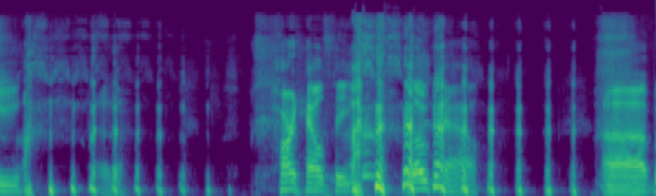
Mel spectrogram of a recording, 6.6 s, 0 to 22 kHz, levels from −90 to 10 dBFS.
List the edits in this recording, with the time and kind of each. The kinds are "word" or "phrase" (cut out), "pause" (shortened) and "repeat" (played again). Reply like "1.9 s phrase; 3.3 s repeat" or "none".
none

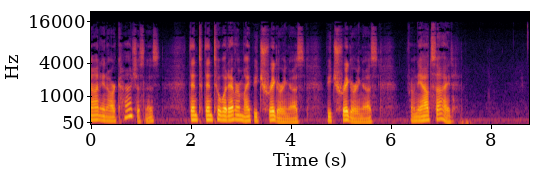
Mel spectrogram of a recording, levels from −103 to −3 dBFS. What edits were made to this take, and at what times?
2.2 s repeat; 4.7 s repeat

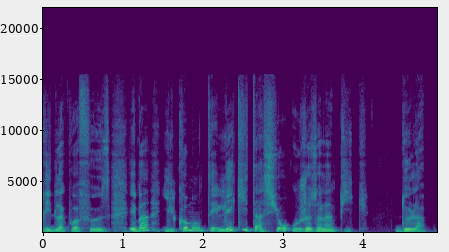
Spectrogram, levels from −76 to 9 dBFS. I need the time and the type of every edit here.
none

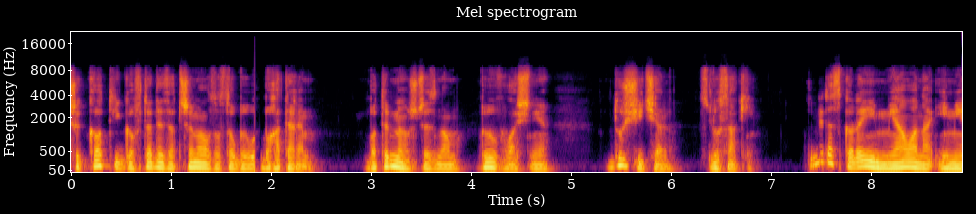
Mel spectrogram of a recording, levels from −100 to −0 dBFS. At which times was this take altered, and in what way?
none

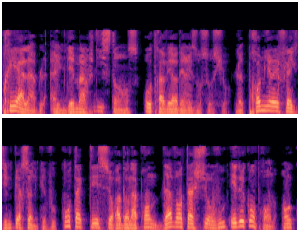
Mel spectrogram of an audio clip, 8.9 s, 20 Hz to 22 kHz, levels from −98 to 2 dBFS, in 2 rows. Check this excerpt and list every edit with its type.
1.4 s phrase

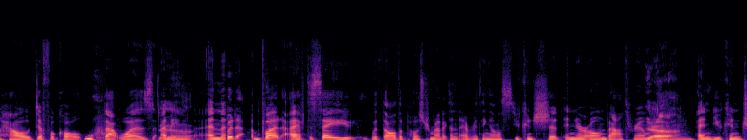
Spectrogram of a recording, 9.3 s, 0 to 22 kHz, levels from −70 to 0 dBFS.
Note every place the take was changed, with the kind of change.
2.8 s word; 4.6 s word; 5.6 s word

